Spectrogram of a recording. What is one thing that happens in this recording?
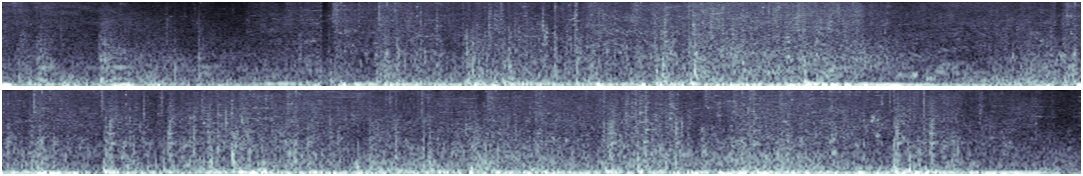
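Electric blasts crackle and zap in rapid bursts.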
